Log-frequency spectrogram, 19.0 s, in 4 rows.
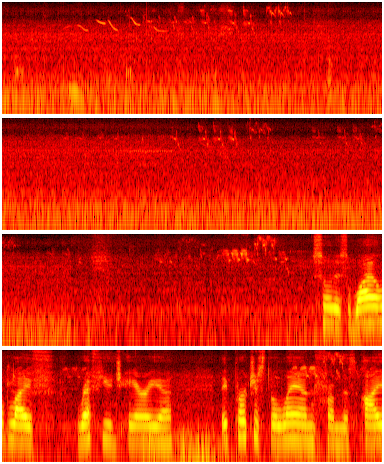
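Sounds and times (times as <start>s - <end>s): low rumble: 0.0s - 10.6s, 16.2s - 17.2s
songbirds chirping: 0.0s - 19.0s.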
